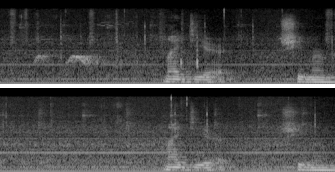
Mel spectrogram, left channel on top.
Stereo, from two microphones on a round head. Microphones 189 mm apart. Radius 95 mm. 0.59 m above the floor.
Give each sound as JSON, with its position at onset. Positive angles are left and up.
{"t": 1.6, "sound": "a woman speaking", "side_deg": 5, "distance_m": 0.8}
